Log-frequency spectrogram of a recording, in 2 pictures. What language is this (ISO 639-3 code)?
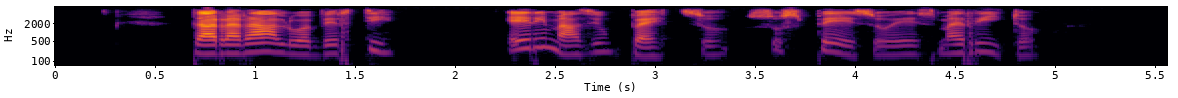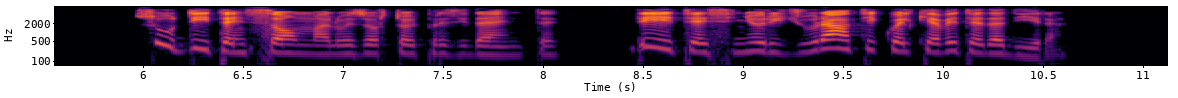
ita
